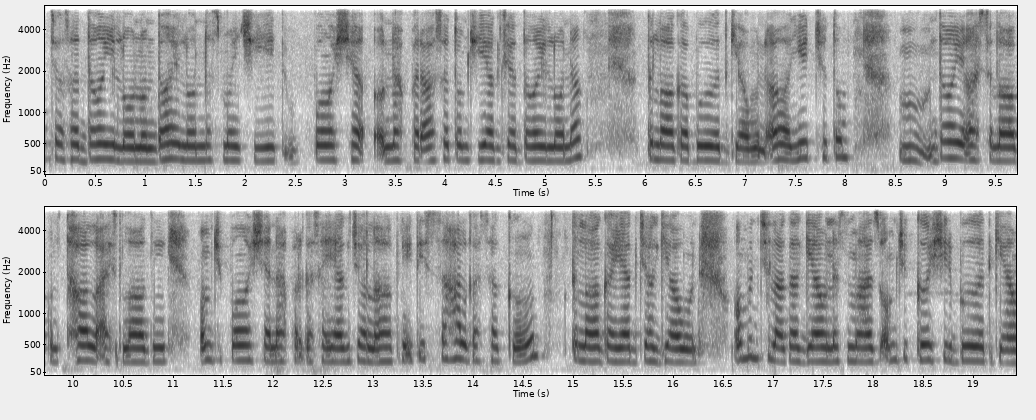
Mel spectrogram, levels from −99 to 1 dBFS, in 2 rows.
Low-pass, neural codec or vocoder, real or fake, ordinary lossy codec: 5.4 kHz; none; real; none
